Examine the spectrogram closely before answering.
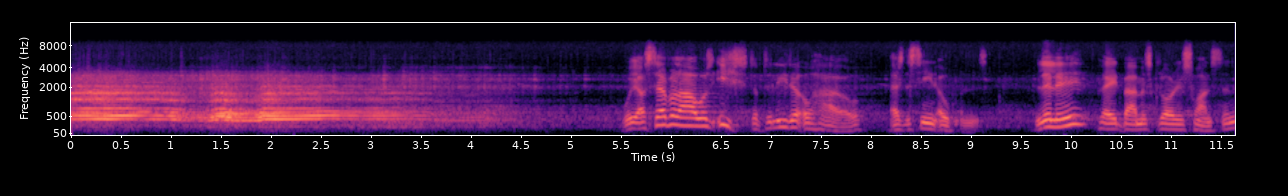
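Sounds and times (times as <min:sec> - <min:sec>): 
sustained chord-like train whistle tones: 0:00.0 - 0:04.3
passenger train rumbling along the rails: 0:00.0 - 0:11.6
speech: 0:05.6 - 0:11.6.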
